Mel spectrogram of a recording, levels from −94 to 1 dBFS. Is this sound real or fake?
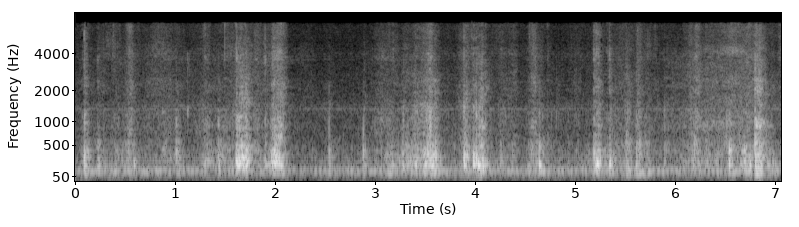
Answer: fake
